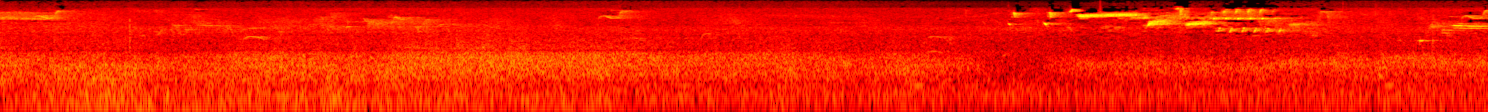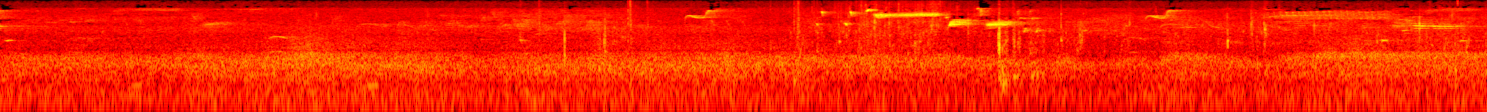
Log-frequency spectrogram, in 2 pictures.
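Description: Birds calling in short, high chirps over a steady outdoor background hiss, the chirps coming thickest and loudest in two spells, about a third of the way in and again past two-thirds.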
